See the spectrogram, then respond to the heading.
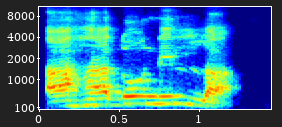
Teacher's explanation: اس میں کیا ہوا، جیسے اس مثال کو آپ پورا اگر سمجھ لیں تو اس میں احدن کی دال پر تنوین ہے اور پھر دوسرے کلمہ کے شروع میں حمزۃ الوصل ہے، اللہ کا لام ساکن ہے، لہذا احدن کی تنوین کو اب صرف ایک پیش رکھتے ہوئے چھوٹی نون بنا کر کسرہ یعنی زیر دے کر اللہ کے لام سے ملا دیں گے اور یوں پڑھیں گے احدن اللہ. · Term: نون قطنی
